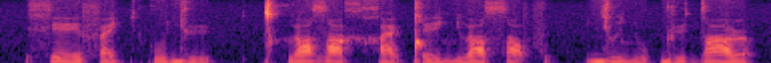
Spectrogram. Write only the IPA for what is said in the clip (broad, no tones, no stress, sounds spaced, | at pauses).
x e f æ c k u ɟ y | ǀʰ ɯ zˤ ɑ x χ æ ǃ e ʎ ɯ sˤ ɯ f | ɟ ɯ ʎ u ʔ ɖ y d ɑ ɭ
